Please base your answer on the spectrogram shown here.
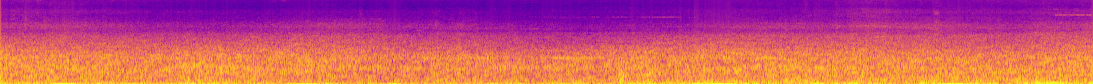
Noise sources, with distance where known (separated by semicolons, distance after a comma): medium-sounding engine, far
